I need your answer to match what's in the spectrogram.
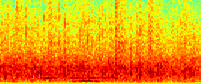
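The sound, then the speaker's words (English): A church audience claps their hands for the dream team in steady, dense applause, a broad crackling wash of many hands that stays loud and even throughout with no voices standing out. “Can we clap our hands for the dream team who held it down while we were gone?”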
